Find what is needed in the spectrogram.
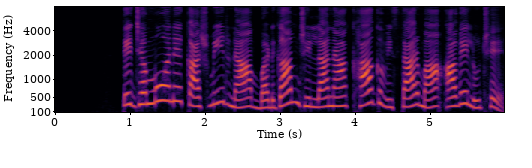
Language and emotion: Gujarati, neutral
